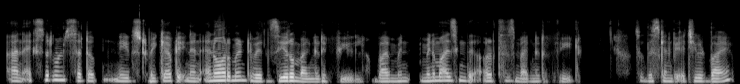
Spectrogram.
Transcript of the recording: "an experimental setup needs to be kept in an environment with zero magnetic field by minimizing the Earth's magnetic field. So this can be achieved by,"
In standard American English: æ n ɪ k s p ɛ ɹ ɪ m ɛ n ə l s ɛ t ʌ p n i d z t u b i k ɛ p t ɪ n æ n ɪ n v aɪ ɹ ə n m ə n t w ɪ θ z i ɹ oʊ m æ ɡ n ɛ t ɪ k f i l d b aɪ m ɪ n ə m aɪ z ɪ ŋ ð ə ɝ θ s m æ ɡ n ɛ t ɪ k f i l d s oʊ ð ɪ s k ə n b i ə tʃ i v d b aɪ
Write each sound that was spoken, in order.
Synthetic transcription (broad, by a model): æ n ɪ k s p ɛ ɹ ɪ m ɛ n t s ɛ t ʌ p n i d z t u b i k ɛ p t ɪ n æ n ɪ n ɔ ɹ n m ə n t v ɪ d z i ɹ oʊ m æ ɡ n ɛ t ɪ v f i l d b aɪ m ɪ n ə m aɪ z ɪ ŋ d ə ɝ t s m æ ɡ n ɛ t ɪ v f i l d s oʊ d ɪ s k ə n b i ə tʃ i v d b aɪ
